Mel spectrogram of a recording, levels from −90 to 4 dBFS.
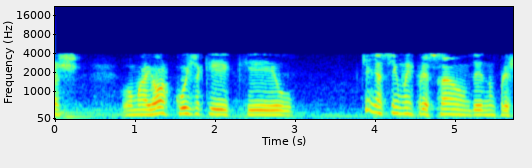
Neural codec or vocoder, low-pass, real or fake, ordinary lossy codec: none; 7.2 kHz; real; AAC, 16 kbps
